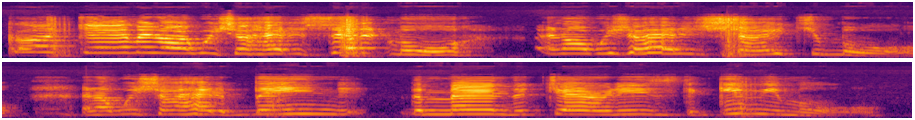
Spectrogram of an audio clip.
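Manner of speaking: loud, high-pitched tearful outburst, easing toward the end; real anguish, pushed high and loud; anguished regret. Real, not acted. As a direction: burst out with regret while crying. Channels dead father's tearful regret.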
